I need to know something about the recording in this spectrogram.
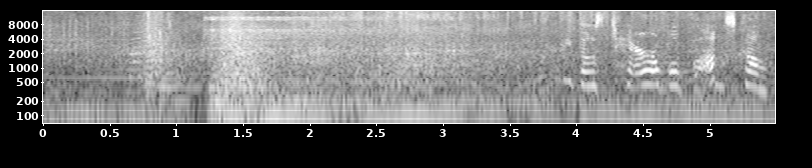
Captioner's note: buzzing continues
